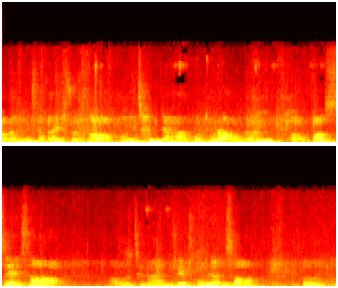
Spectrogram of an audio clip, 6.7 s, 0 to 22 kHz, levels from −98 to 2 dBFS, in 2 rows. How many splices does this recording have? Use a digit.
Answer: 1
